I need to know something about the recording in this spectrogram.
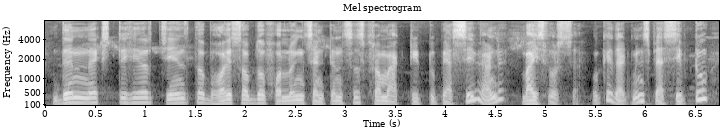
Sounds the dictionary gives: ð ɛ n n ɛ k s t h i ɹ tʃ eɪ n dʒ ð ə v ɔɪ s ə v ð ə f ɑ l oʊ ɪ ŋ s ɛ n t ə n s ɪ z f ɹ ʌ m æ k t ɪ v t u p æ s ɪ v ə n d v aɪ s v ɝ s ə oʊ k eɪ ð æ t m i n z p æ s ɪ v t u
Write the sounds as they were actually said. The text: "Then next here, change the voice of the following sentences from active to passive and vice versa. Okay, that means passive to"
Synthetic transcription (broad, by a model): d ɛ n n ɛ k s t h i ɹ tʃ eɪ n dʒ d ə b ɔɪ s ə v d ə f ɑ l oʊ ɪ ŋ s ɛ n t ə n s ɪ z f ɹ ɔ m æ k t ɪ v t u p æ s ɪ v ə n d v aɪ s b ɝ s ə oʊ k eɪ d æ t m i n s p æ s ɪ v t u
